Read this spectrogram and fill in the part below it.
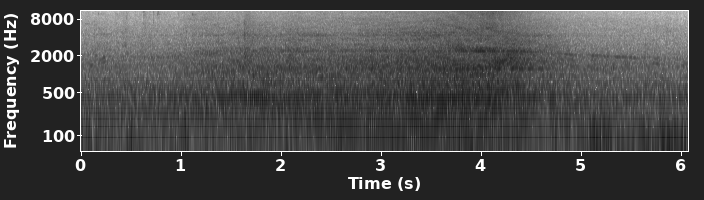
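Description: A motor scooter buzzes past on a street.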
